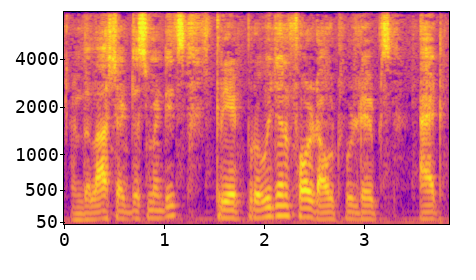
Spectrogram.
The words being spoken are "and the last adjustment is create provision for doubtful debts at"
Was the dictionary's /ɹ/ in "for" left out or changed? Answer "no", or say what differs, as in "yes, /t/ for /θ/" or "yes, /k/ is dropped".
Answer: yes, /l/ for /ɹ/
